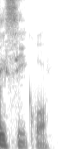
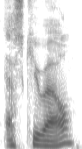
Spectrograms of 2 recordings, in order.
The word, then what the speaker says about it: SQL: in SQL Server 2012 I don't care how you pronounce it I say squl I know some people particularly a lot of the European folks will say SQL just use the acronym um I don't think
